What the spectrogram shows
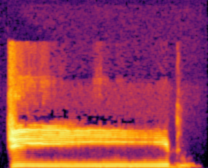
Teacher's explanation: জিমটা তিন আলিফ পরিমাণ টান দিতে হবে, এখানে তিন লেখা আছে। জিম, জিমের আওয়াজটা চেপে হয়, আওয়াজটা একটু মোটা করে হয়, এটা হলো জিমের একটা খাসা।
